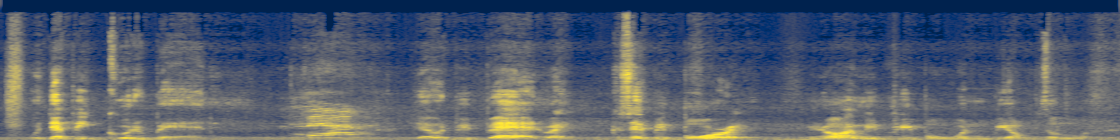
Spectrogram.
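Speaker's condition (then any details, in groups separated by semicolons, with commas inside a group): Cerebral palsy; needs substantial care assistance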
